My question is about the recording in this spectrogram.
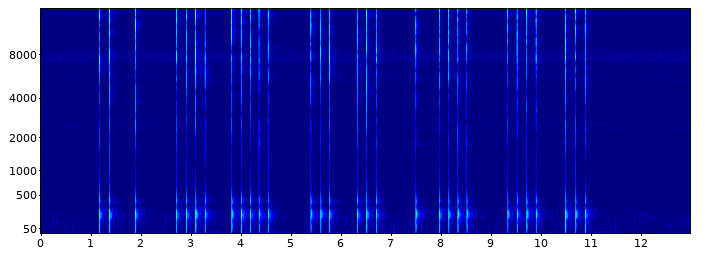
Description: Tap code, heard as knocks on a wall, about 5 knocks a second, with room echo. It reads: FUNDS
